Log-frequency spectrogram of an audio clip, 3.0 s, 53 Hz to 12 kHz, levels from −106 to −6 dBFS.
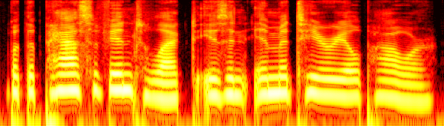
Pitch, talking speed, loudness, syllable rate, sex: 200 Hz, 160 wpm, -18 LUFS, 5.7 syllables/s, female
